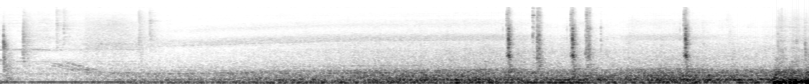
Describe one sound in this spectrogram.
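A tram rumbles louder as it speeds up along the rails.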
